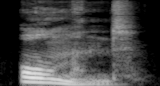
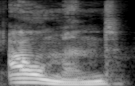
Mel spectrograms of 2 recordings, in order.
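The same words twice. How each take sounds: First: Said in the usual way. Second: "almond" with a flat a as in "pal"; variant pronunciation. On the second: Shown as a demonstration. Quiz host mocking the other way of saying it, variant pronunciation. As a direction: say "almond" as AL-mund. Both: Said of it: "if you're weird and pronounce it".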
